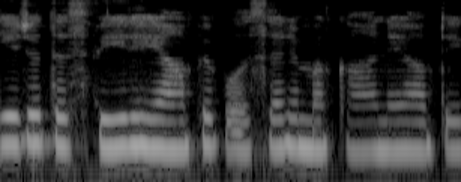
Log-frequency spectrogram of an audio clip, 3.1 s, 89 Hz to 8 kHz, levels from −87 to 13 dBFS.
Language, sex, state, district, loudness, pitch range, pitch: Hindi, female, Bihar, Vaishali, -36 LUFS, 200-220 Hz, 210 Hz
